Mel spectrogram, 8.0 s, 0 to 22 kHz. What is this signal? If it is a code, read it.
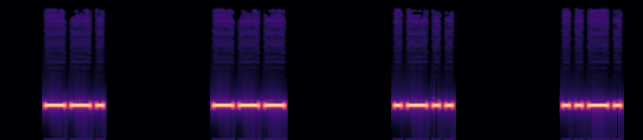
Morse code, heard as a keyed tone, about 15 wpm, spaced as for 5 wpm, 1000 Hz. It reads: GOLF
